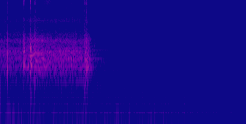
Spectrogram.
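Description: Short outro sound effect on the end card: a sudden bright burst with a couple of sharp clicks, then a ringing tone that fades out within about a second.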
